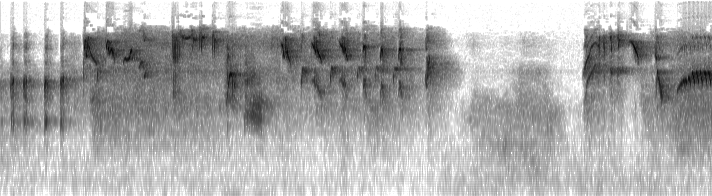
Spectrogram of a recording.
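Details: Chestnut-capped thrush giving dense, high twittering and whistled phrases for about four seconds, then a pause with only faint low murmuring before bright high notes resume.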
